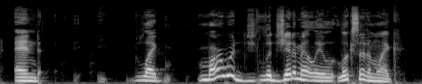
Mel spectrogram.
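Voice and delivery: ordinary delivery

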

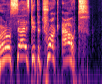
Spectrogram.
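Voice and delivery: very loud, very high-pitched yelling. A player's character calls out an order to the soldiers, yelling an order. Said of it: "I yell out".

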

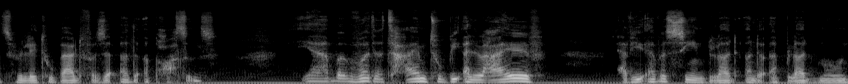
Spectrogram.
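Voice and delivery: put-on thick German accent, kept soft, aside. Retelling what people were overheard saying, in a low, thick german accent. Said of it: "in a low, thick German accent".

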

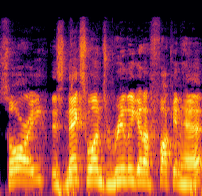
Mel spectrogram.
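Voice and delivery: shrill, shrieking, high and loud scream. Speaking in character in a game after being reminded to scream: screaming. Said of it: "you have to scream, remember".

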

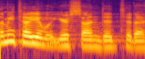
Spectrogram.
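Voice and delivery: ordinary talk, nothing marked

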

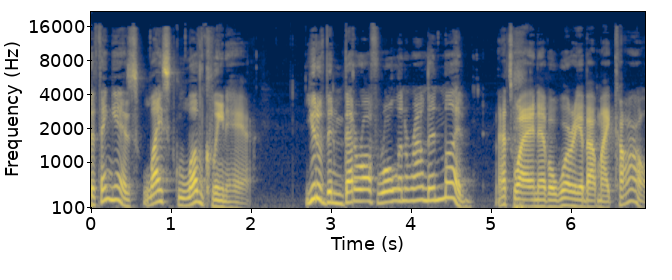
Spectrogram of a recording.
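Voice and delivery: put-on Yiddish-inflected accent. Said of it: "try to imitate her accent".

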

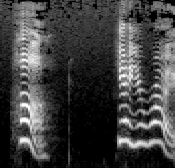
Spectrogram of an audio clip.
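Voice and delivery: acted sudden realization. Retelling how a man said it, acting a sudden realization. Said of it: "in a realization. kind of way".

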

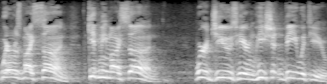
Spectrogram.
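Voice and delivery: insistent, demanding, put-on yelling. Retelling a mother demanding her son from militia leaders: imitating her yelling. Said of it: "was just yelling at the men in charge".

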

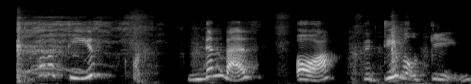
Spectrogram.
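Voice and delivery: New Zealand accent. Asked to try the same line in another accent, new zealand accent. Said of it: "What does it sound like in a New Zealand accent?".

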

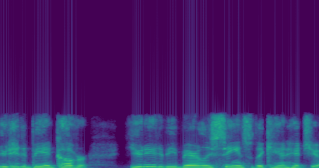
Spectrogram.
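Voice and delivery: mock, high-pitched screaming. Retelling how a gaming partner screamed orders during Fortnite: imitating someone screaming. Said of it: "he's screaming".

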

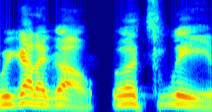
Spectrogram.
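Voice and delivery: ordinary talk, nothing marked

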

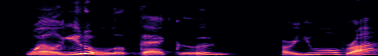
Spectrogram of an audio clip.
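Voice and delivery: put-on Georgian-accented speech. Retelling what a man on a plane said to a sick passenger: Georgian accent. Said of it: "He had the Georgian accent".

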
